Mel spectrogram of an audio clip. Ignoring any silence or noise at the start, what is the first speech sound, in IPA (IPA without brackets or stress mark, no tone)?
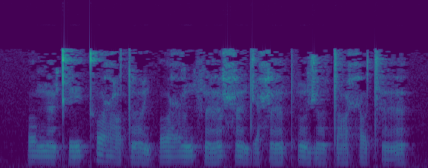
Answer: ɔ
